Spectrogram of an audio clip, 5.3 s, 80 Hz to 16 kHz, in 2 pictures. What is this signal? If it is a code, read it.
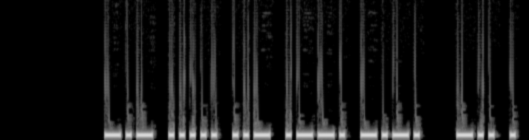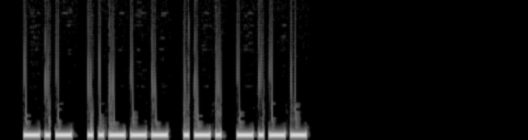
Morse code, heard as a keyed tone, about 46 wpm, 700 Hz. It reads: K5UPC DE K2RY
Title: USA Callsign DE Callsign 45wpm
